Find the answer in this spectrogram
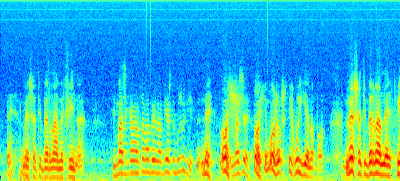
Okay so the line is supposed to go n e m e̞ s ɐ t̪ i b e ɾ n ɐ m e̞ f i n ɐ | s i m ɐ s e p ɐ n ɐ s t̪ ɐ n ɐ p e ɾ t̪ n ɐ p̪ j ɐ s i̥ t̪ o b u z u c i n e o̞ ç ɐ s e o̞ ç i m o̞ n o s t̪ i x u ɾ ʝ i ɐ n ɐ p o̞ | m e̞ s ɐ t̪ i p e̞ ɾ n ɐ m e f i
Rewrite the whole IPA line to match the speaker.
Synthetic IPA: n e m e̞ s ɐ t̪ i b e ɾ n ɐ m e̞ f i n ɐ | θ i m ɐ s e k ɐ n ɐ f t̪ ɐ n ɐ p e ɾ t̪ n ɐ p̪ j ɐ s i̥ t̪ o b u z u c i n e o̞ ç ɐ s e o̞ ç i m o̞ n o s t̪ i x u ɾ ʝ i ɐ n ɐ p o̞ | m e̞ s ɐ t̪ i b e̞ ɾ n ɐ m e f i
